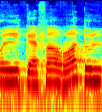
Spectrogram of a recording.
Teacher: کفرۃ میں را کو پر پڑھیں گے اور پھر فجرہ میں اس را کو پھر پر پڑھیں گے کیونکہ اور اس را پہ بھی زبر ہے اور اس پہ بھی زبر ہے.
